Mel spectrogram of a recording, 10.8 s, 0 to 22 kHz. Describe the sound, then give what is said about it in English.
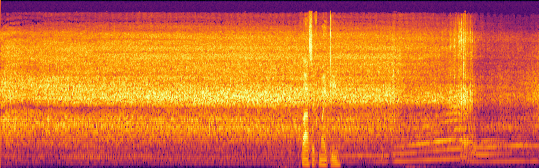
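An Audi S5 with an automatic transmission and an aftermarket exhaust of mandrel-bent 304A stainless steel drones steadily with a breathy, hissy roar, then a sharp pop and a rising rev build near the end as someone briefly speaks over it. “this is what Mikey's S5 used to sound like”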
